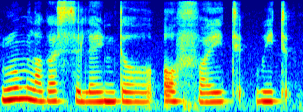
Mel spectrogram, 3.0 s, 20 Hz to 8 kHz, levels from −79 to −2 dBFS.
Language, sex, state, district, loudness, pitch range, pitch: Nagamese, female, Nagaland, Kohima, -15 LUFS, 210-225 Hz, 215 Hz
